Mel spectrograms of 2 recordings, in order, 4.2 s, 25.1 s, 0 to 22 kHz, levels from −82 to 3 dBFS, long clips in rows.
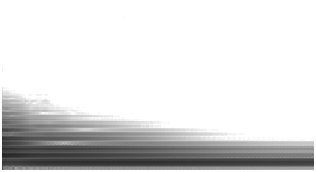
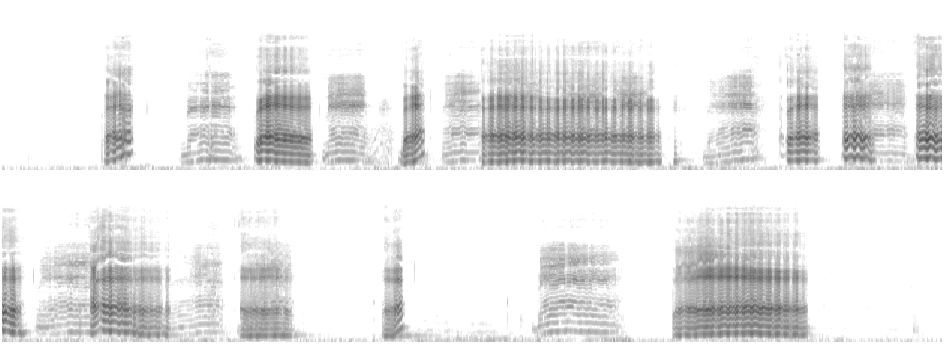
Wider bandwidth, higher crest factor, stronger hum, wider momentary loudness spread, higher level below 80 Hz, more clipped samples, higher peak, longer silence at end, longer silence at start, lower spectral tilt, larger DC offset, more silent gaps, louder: second, 2.1 kHz vs 11.5 kHz; second, 16 dB vs 24 dB; neither; second, 8 LU vs 22 LU; first, -56 dBFS vs -72 dBFS; neither; first, 0 dBFS vs -12 dBFS; second, 0 s vs 1.8 s; second, 0 s vs 1.35 s; first, -14.5 dB/octave vs -4 dB/octave; neither; neither; first, -17 LUFS vs -32 LUFS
